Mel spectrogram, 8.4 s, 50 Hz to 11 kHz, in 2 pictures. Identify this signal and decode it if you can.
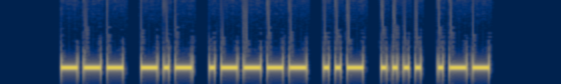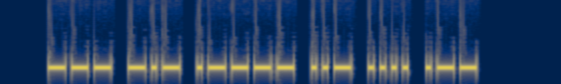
Morse code, heard as a keyed tone, about 28 wpm, 700 Hz. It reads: OK1UHW OK1UHW
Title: DXCC-100 Call Signs - 6 Characters - Repeated 3x - 28wpm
